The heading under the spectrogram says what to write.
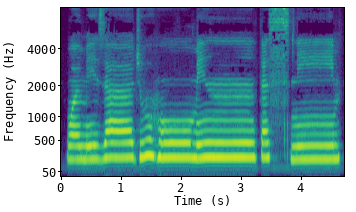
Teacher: من نون ساکن کے بعد تا ہے، ٹھیک ہے، یہاں پہ اخفا غنہ ہوگا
